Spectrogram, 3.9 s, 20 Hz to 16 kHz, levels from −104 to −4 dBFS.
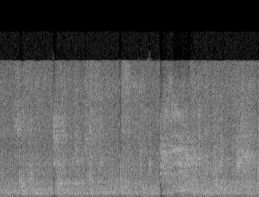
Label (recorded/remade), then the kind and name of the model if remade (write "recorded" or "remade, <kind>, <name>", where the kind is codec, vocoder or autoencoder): recorded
